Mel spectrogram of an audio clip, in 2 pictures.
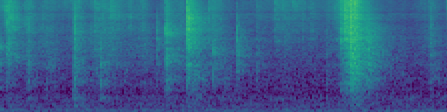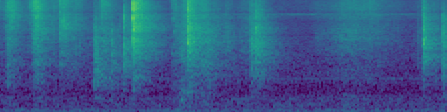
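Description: Paper and plastic packaging rustling and crinkling in hands, with irregular sharp crackles, the loudest about two and a half seconds in and again past four seconds.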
